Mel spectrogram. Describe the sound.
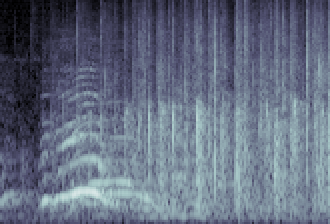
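A voice rings out with a rising, sustained call, then a crowd breaks into steady applause as a vote for the pick Top Chef, many hands clapping in a dense, crackling patter that carries on to the end.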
